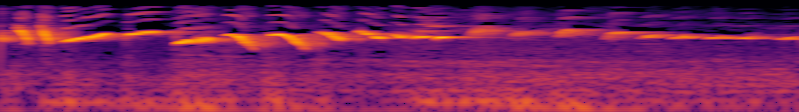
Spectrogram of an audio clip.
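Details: Greater green leafbird singing energetically with ciblek mimicry and rolling phrases, used to stir other leafbirds into song: a continuous, varied stream of swooping, slurred whistles and quick chirps, with a faint low rumble beneath.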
